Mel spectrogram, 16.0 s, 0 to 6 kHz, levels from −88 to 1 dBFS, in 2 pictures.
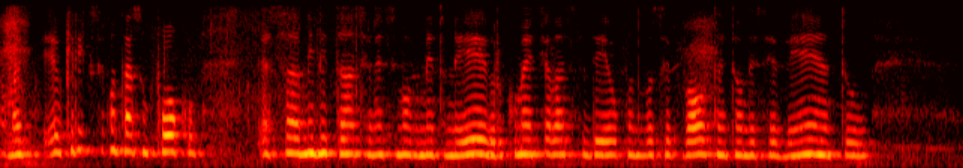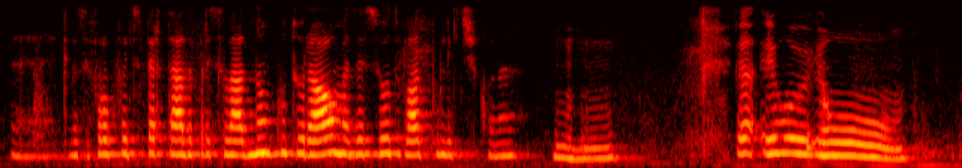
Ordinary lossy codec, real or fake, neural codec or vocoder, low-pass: none; real; none; 5.4 kHz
